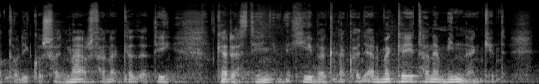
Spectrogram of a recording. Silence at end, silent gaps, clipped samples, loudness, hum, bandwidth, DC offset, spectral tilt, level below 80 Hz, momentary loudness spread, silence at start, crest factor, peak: 0.05 s; none; under 0.1%; -22 LUFS; none; 19.5 kHz; under 0.1%; -5 dB/octave; -52 dBFS; 10 LU; 0 s; 20 dB; -2 dBFS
